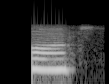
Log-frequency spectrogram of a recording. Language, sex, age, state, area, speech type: Manipuri, female, 30-45, Manipur, urban, conversation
